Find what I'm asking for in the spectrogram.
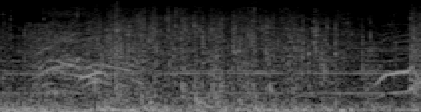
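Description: A door being unlocked with a key and opened: metallic rattling and clunks of a lock mechanism over a steady noisy background, with two thin, squeaky creaks that rise and fall in pitch.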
